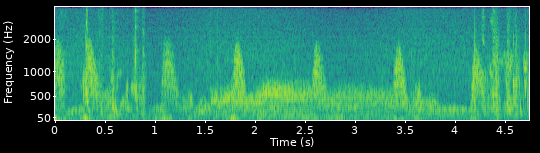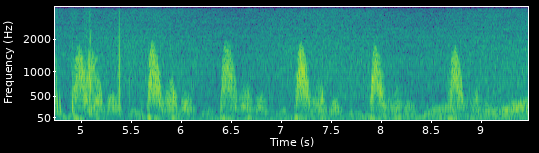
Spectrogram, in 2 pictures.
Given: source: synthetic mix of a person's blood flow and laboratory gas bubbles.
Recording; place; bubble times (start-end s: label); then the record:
Doppler ultrasound of blood flow; subclavian vein
0.03-0.13 s: bubbles
0.24-0.39 s: bubbles
0.42-0.48 s: bubbles
0.54-0.92 s: bubbles
4.24-4.82 s: bubbles
4.88-4.97 s: bubbles
5.01-5.22 s: bubbles
From the record:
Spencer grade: 2 (many but less than half of the cardiac periods contain bubble signals, singularly or in groups); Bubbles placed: anywhere in the cardiac cycle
